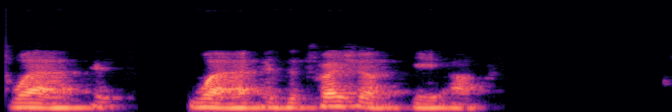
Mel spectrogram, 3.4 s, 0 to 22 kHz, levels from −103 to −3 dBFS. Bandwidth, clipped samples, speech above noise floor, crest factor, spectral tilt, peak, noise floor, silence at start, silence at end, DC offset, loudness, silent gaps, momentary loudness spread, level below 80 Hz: 4.1 kHz; under 0.1%; over 63 dB; 22 dB; -10.5 dB/octave; -8 dBFS; under -90 dBFS; 0.05 s; 0.95 s; under 0.1%; -28 LUFS; 0.68-0.93 s; 16 LU; -64 dBFS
